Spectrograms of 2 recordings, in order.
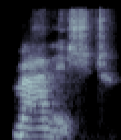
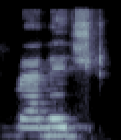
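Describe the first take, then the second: First: The -ed ending blends in smoothly and lightly. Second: The -ed ending is said with heavy effort. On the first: The speaker calls it right. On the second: The speaker calls it wrong.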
